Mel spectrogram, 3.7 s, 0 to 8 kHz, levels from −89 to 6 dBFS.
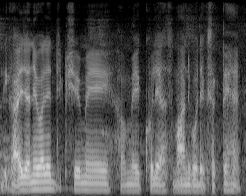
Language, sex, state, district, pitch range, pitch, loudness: Hindi, male, Assam, Kamrup Metropolitan, 95-110 Hz, 100 Hz, -20 LUFS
